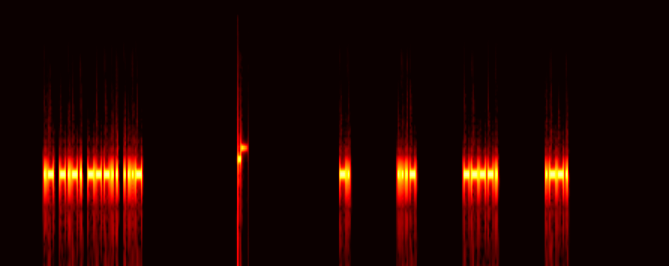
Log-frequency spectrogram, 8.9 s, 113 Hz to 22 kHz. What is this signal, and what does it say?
Morse code, heard as a keyed tone, about 44 wpm, spaced as for 19 wpm, 690 Hz. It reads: AC8V NV9P
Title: USA Call Signs - 4 Characters - 8x Character Spacing - 45wpm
